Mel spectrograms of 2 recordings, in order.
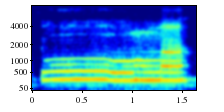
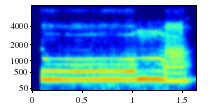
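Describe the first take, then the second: Both takes have the same delivery.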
